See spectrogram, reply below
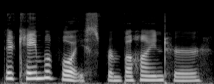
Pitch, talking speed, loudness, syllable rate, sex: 210 Hz, 195 wpm, -18 LUFS, 5.2 syllables/s, female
